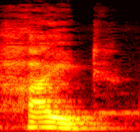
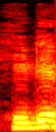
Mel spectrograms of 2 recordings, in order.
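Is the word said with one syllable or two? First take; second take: one; two. First: It is said as one syllable with 'eye'. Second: It is read letter by letter as two syllables. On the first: The speaker calls it right. "इसको पढ़ेंगे हाइट" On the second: The speaker calls it wrong. "इसको हम हिडे नहीं पढ़ेंगे"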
